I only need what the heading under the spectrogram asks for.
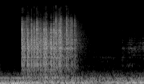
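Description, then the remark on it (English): Dice clatter across a table in a bright, rattling burst lasting about half a second, followed by a shorter, fainter rattle as they settle, over a low room hum. “That's enough dice”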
